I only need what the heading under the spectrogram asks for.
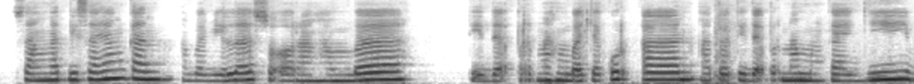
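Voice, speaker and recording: Slow, over-enunciating Indonesian woman teacher. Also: a little high, mellow, a little hiss or hum. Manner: over-enunciating, deliberately stretched and stressed syllables. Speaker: Quran reading teacher. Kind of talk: slow instructional lesson with recitation demonstrations.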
